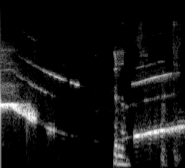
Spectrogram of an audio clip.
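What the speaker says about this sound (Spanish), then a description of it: "Perdonad que hay una ambulancia y se cuela el sonido." An ambulance siren passes outside, its wailing tone sliding up and down, near at first, then fading and returning, with a person speaking over it.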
